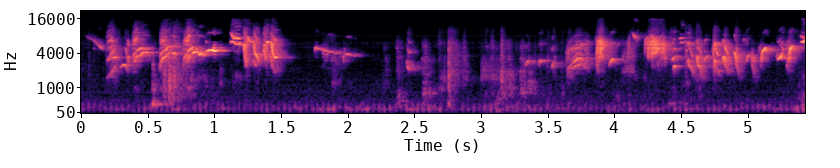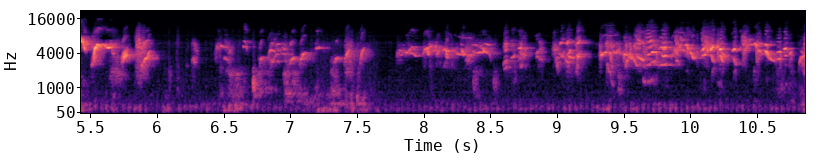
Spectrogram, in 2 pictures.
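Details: Winter song of forest birds, bursts of bright twittering and chirped phrases broken by short silences, with faint soft fluttering or rustling lower down between the calls.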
